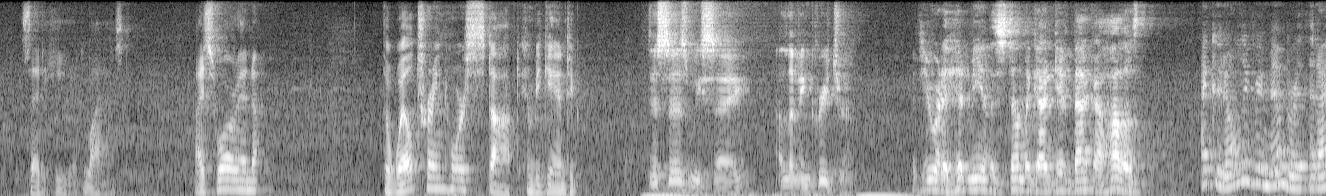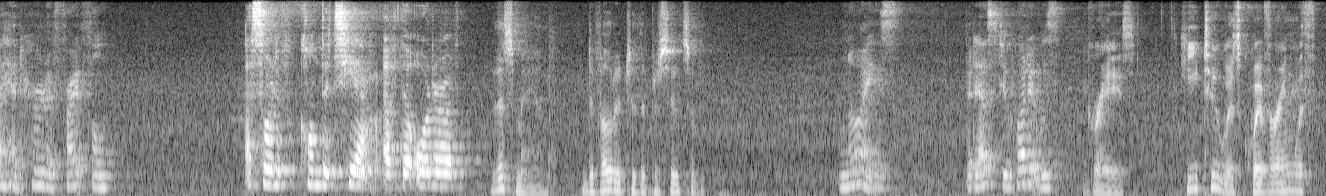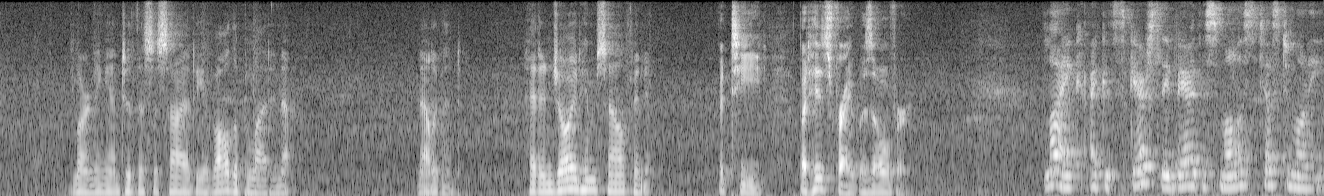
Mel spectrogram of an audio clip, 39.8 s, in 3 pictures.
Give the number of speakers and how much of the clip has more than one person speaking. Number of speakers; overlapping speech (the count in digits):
7, no overlap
